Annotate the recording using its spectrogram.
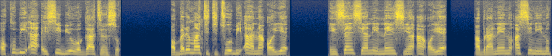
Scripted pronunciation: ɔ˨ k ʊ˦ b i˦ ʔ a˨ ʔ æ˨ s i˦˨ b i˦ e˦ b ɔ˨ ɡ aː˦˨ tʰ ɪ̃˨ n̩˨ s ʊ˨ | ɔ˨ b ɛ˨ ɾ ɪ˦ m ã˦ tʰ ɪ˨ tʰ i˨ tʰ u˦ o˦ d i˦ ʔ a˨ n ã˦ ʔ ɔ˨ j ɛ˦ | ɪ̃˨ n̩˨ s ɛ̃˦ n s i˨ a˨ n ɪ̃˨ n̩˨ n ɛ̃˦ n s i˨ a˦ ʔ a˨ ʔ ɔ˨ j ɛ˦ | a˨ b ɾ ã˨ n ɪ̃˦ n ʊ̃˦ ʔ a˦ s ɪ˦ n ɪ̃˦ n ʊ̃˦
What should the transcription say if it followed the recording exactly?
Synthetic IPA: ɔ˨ k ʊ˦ b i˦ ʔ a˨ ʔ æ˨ s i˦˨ b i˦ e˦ w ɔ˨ ɡ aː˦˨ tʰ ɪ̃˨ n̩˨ s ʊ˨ | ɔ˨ b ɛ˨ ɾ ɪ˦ m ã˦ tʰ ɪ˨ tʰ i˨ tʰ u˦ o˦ b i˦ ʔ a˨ n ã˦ ʔ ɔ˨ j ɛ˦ | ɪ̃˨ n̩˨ s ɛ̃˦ n s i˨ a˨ n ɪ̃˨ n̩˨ n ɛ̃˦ n s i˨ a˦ ʔ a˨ ʔ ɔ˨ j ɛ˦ | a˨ b ɾ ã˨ n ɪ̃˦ n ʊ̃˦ ʔ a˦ s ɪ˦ n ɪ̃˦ n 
